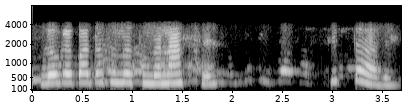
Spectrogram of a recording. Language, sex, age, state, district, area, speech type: Bengali, female, 18-30, West Bengal, Murshidabad, rural, conversation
